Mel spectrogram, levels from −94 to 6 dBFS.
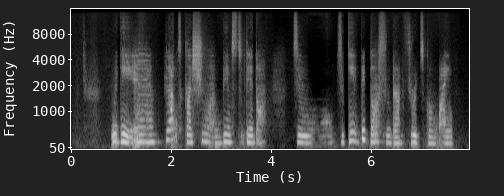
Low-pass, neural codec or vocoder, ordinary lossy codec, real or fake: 14.4 kHz; codec, 44.1 kHz, 0.9 kbps, DAC; none; fake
